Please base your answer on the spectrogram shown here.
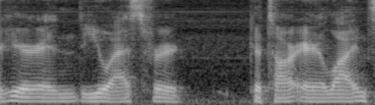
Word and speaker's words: Qatar: as well in that some people want to pronounce it cutter mainly the British pronunciation that I hear the commercials that we hear here in the US for Qatar airlines say it has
